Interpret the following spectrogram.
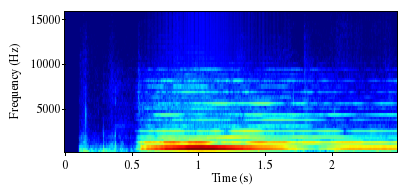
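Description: An electronic alarm siren sounding one steady, unwavering tone with a bright edge, coming on suddenly about half a second in.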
